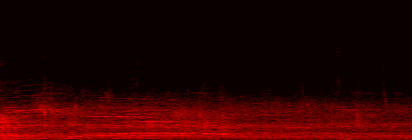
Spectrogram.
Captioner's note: audience applauding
